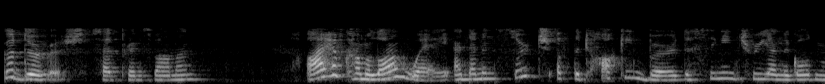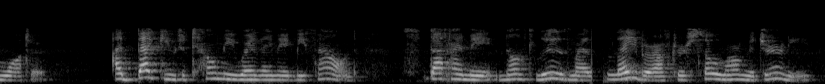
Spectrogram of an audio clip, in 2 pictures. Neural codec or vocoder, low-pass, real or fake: none; 5.4 kHz; real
